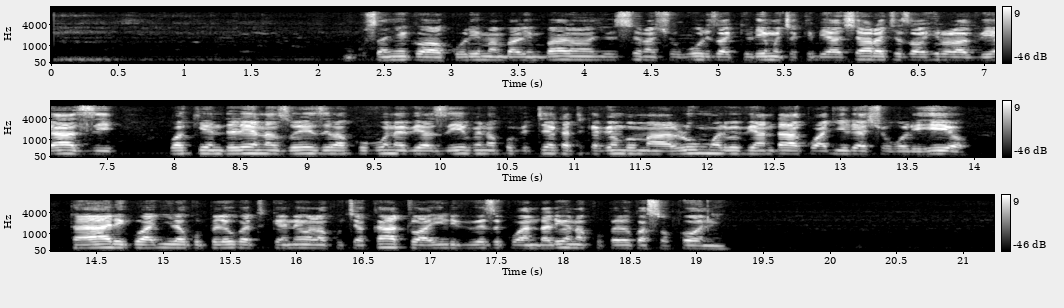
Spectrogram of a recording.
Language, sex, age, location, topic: Swahili, male, 25-35, Dar es Salaam, agriculture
